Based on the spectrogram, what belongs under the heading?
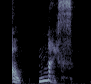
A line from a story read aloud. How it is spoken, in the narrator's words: Rodney splutters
